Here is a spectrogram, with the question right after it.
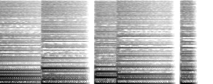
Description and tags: feeling strong
game, hero, optimistic, strong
